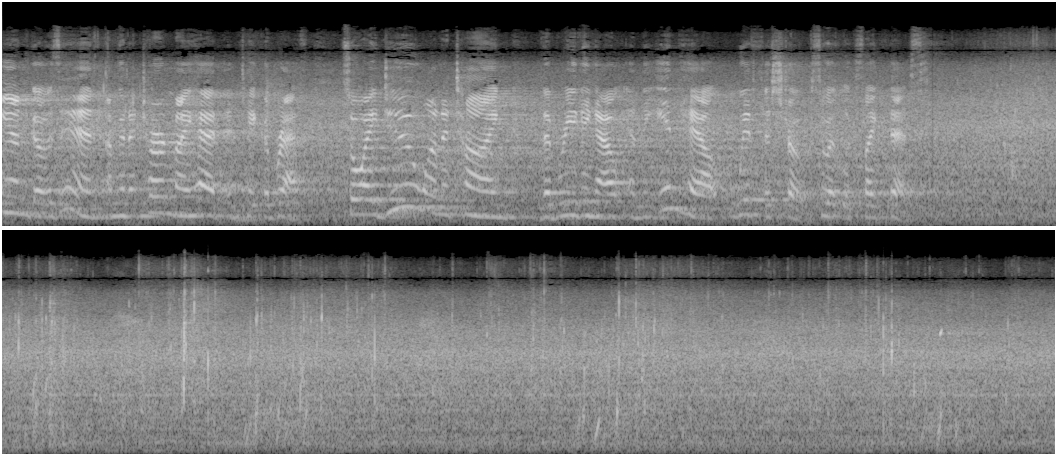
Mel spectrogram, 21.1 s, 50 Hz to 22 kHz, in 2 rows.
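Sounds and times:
pool water sloshing: 0:06.8 - 0:21.0
small splashes and drips: 0:09.8 - 0:21.0.

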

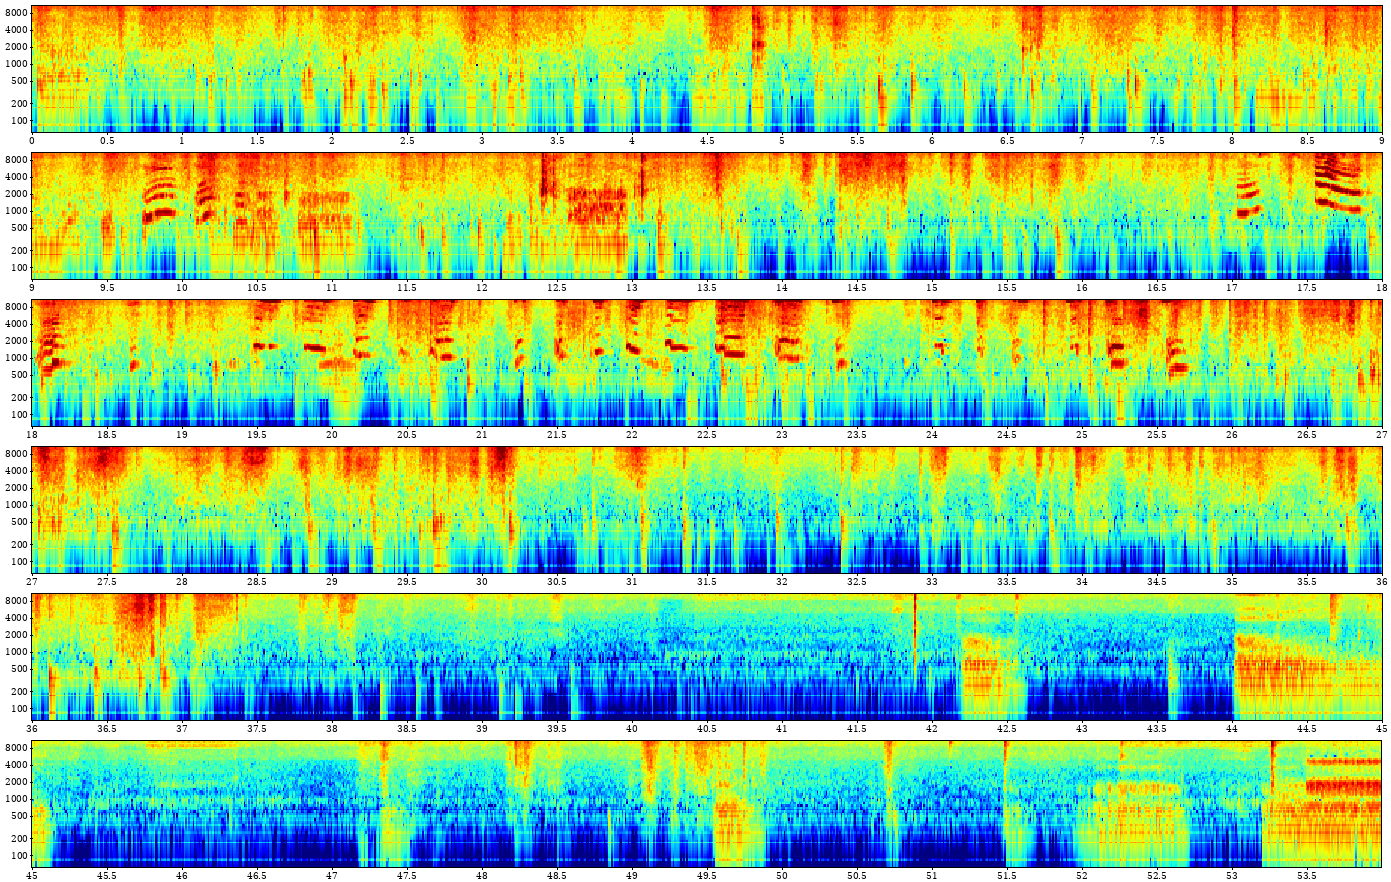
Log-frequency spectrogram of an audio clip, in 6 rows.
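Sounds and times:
paws scratching and shuffling: 0:00.0 - 0:40.3, 0:44.6 - 0:51.8
puppies whimpering and squeaking: 0:09.6 - 0:10.9, 0:16.8 - 0:26.0.

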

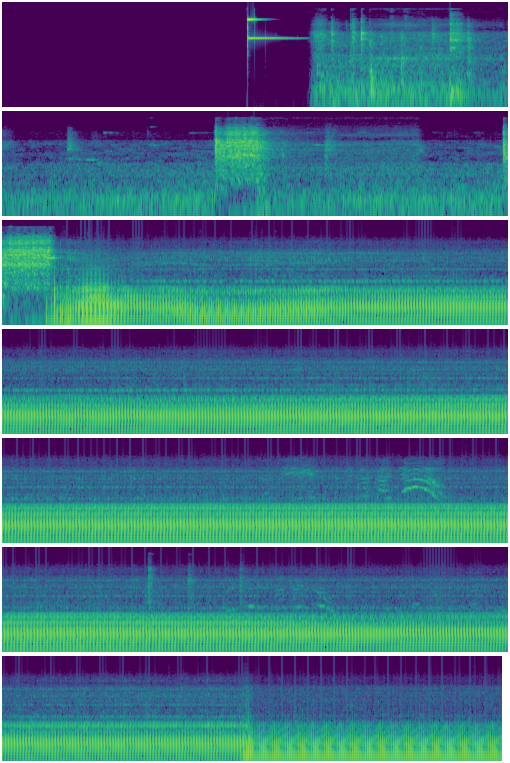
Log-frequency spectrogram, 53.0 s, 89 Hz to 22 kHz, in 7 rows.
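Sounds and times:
car engine starting and revving: 0:10.8 - 0:13.9, 0:15.1 - 0:53.0
car engine idling: 0:17.1 - 0:53.0.

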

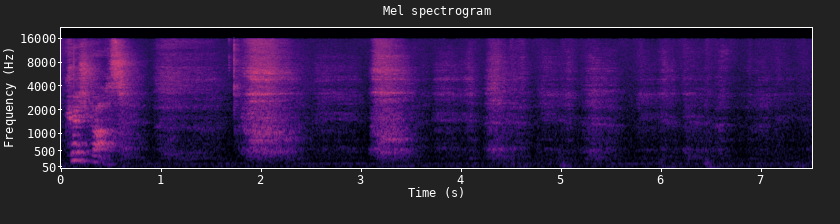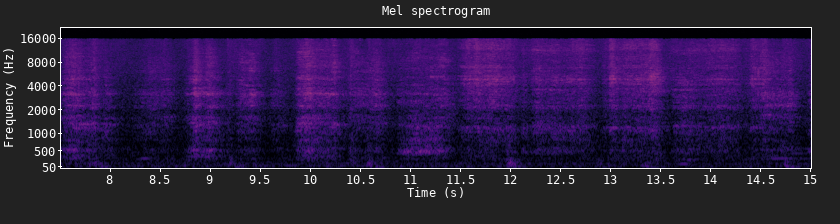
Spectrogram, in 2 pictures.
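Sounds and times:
man breathing hard: 0:00.6 - 0:15.0
soft thuds: 0:06.0 - 0:08.2, 0:08.9 - 0:11.0, 0:11.8 - 0:13.6.

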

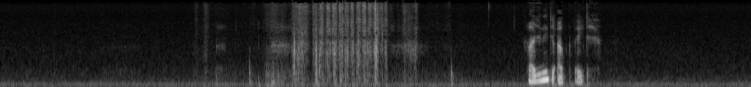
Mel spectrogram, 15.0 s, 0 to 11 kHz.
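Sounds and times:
rubbing and scraping strokes: 0:05.7 - 0:08.4.

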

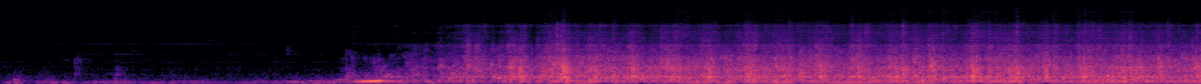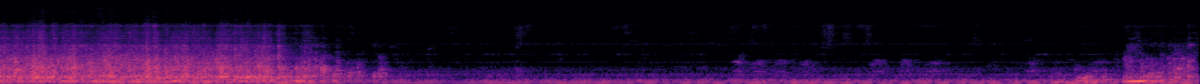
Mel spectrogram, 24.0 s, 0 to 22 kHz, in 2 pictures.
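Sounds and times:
washing machine drum rumbling: 0:03.9 - 0:15.9, 0:23.0 - 0:24.0.

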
